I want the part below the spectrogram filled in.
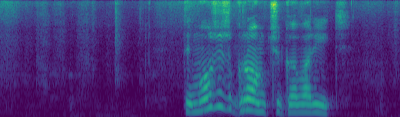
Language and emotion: Russian, angry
